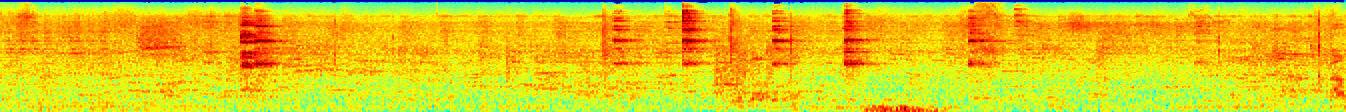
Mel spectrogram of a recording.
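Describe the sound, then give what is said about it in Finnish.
Dishes clink and clatter as if falling over in a kitchen, with scattered sharp metallic and ceramic knocks over a steady background hum, one heavier thud of crockery near the middle. “Keittiöstä kuuluu vai jotain astioiden kaatumista.”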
